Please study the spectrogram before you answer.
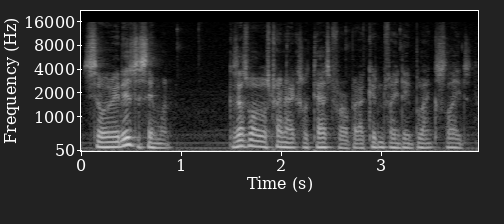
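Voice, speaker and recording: A man's voice: medium pitch, a little mellow. A man playing in a tabletop game, chatting casually and stumbling over his words now and then. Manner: easygoing, quick to laugh, stumbles over words. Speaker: player.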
